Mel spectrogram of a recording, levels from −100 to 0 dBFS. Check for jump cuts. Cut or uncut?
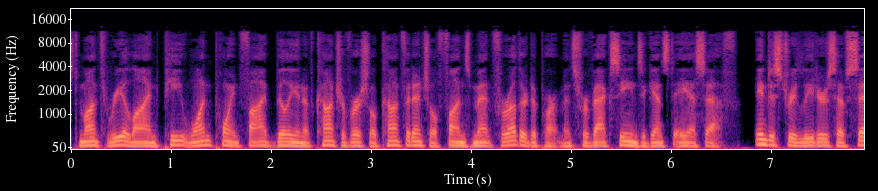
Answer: cut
